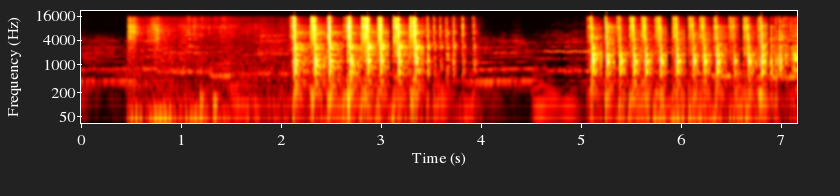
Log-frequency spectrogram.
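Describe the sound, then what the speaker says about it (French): A knife chops half an onion on a cutting board in rapid bursts of crisp, evenly spaced taps, close and loud, with a short pause between the two runs of cuts. "Pour mon riz, je vais couper un demi-oignon."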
